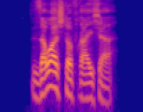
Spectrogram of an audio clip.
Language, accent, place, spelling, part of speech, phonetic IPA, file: German, Germany, Berlin, sauerstoffreicher, adjective, [ˈzaʊ̯ɐʃtɔfˌʁaɪ̯çɐ], De-sauerstoffreicher.ogg
- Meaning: inflection of sauerstoffreich: 1. strong/mixed nominative masculine singular 2. strong genitive/dative feminine singular 3. strong genitive plural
